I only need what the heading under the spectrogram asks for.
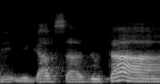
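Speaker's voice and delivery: plain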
